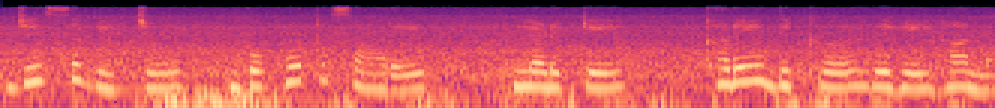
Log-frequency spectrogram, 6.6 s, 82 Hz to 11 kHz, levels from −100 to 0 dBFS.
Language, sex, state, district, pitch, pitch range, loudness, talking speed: Punjabi, female, Punjab, Kapurthala, 210 Hz, 195-245 Hz, -16 LUFS, 80 wpm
